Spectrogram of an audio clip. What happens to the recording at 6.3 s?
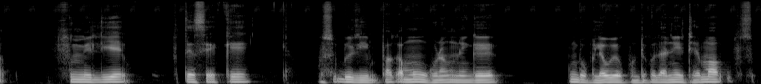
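Nothing goes wrong at 6.3 s; the speech carries on intact through that point, with no dropout, click or distortion.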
